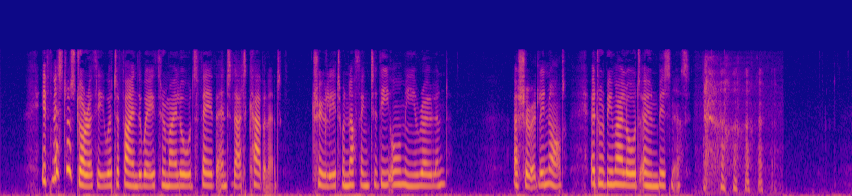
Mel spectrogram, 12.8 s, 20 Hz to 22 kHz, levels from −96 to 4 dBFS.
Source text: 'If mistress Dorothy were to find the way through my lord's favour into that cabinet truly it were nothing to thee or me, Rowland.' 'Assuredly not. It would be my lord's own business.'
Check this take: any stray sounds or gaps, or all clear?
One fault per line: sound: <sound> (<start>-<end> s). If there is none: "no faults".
sound: laugh (10.5-11.7 s)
